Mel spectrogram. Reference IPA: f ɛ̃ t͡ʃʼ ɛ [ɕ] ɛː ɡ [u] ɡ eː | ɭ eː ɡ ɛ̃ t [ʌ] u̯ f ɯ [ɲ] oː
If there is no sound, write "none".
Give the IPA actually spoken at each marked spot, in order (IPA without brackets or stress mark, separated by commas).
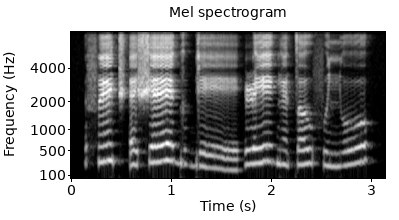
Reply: ʃ, ɯ, ʌ, ɲ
